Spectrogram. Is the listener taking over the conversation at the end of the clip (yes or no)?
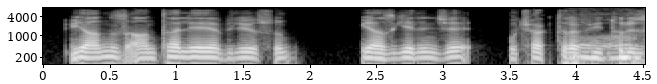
no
